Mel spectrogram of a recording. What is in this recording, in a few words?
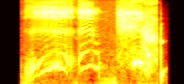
idle, speech, Alien; Worms3D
